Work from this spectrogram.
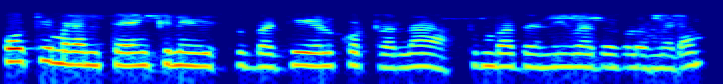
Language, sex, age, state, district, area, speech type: Kannada, female, 30-45, Karnataka, Chamarajanagar, rural, conversation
